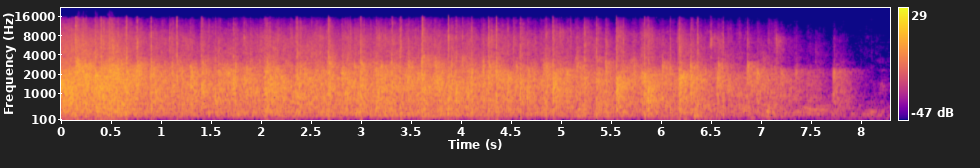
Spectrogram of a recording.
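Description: Roomful of people at a city council meeting clapping for a police captain being recognized, sustained applause that starts strong and gradually tapers off over eight seconds.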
